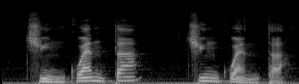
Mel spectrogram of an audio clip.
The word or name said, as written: cinquenta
